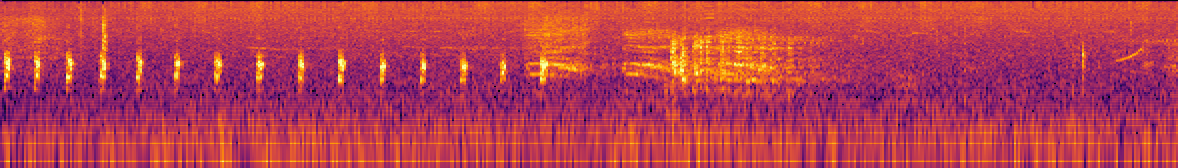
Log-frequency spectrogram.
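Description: A wild turkey gobbles at dusk in South Carolina woods, a rapid, rattling series of gobbling notes at moderate distance, followed by a softer burst of calls, with no talking.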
